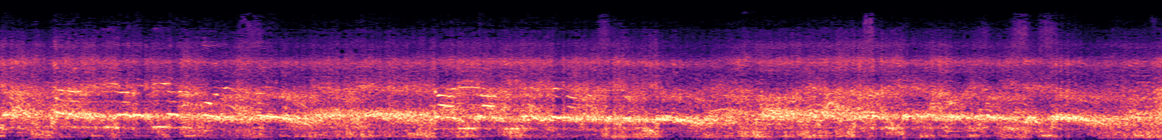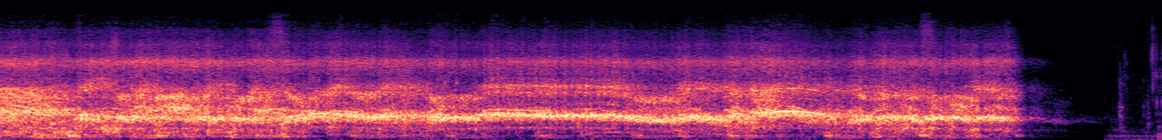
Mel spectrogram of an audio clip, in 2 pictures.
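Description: A dense crowd of Palmeiras football supporters from the Mancha fan group chants in unison for over twenty seconds, a loud, steady mass of voices with a sustained melodic drone, ending abruptly.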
